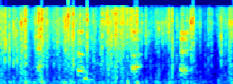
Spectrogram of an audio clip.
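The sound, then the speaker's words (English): Continuous rustling and crinkling of newspaper pages, a dry crackly texture that swells and fades in quick bursts for a couple of seconds. “Stop rustling your damn newspaper.”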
